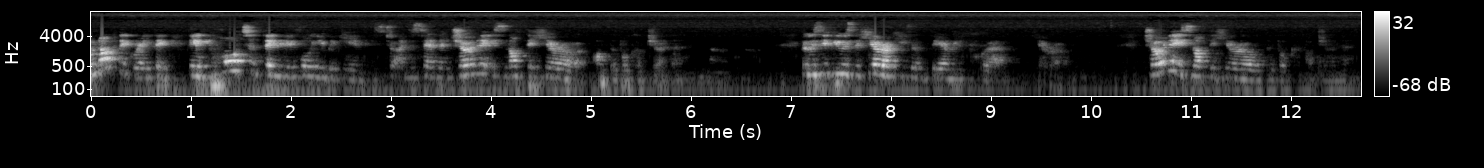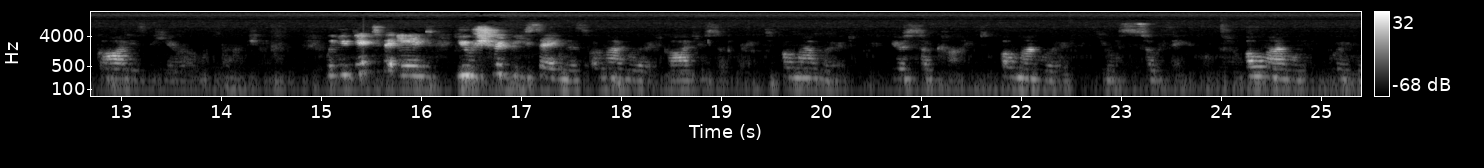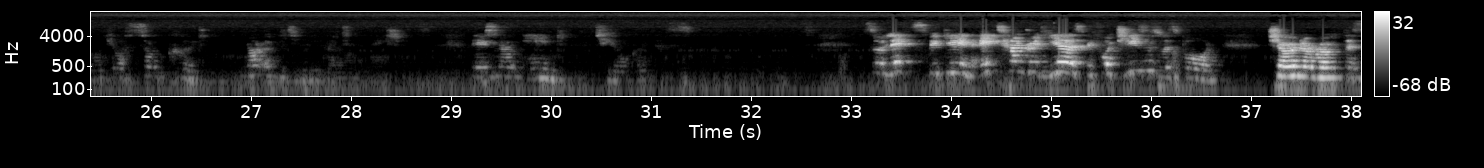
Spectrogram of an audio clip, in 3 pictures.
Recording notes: We apologise for the poor audio quality.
